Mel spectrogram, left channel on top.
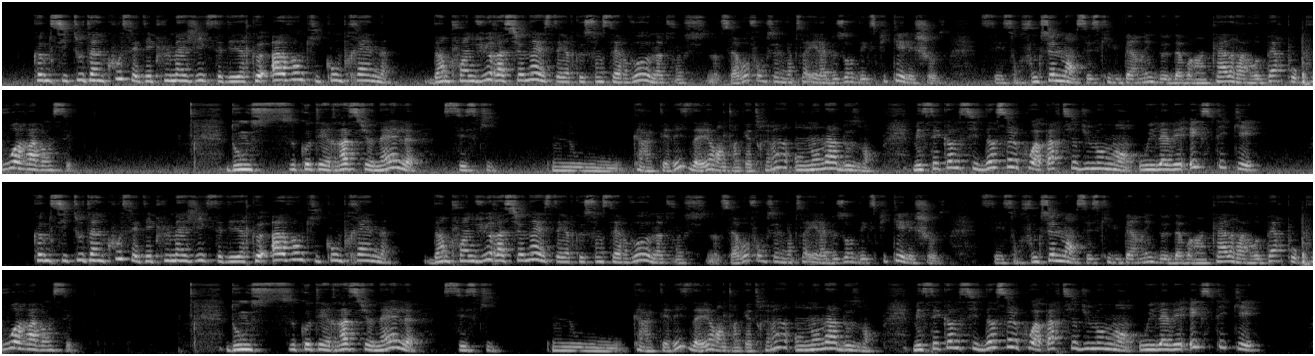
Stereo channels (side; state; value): left; noise; rumble, 19 dB below the sound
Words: Comme si tout d'un coup c'était plus magique, c'est-à-dire qu'avant qu'il comprenne d'un point de vue rationnel, c'est-à-dire que son cerveau, notre cerveau fonctionne comme ça, il a besoin d'expliquer les choses. C'est son fonctionnement, c'est ce qui lui permet d'avoir un cadre, un repère pour pouvoir avancer. Donc ce côté rationnel, c'est ce qui nous caractérise d'ailleurs en tant qu'être humain, on en a besoin. Mais c'est comme si d'un seul coup, à partir du moment où il avait expliqué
